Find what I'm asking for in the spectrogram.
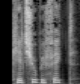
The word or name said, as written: ketchupeffekt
